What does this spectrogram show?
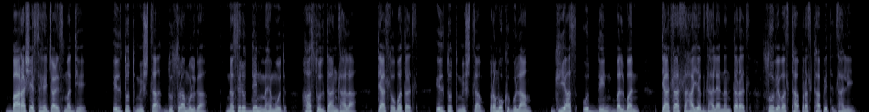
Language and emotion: Marathi, neutral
